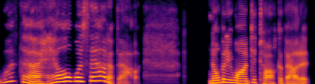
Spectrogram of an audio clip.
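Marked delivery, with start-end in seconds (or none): 0.0-1.9 baffled. Retold or imitated. Retold bewildered question.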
